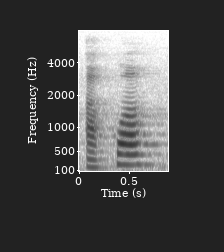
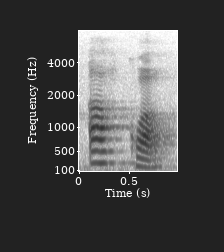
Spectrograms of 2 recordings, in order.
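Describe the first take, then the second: First: It is said with the tone pattern for eggs. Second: It is said with the tone pattern for cloth. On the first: The word means eggs. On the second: The word means cloth.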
